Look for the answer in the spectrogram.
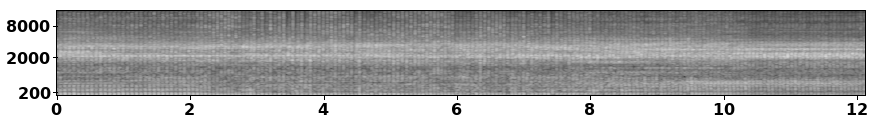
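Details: Suffolk Iron Foundry type 98G14 tiny four-stroke sidevalve single-cylinder, Coca-Cola-bottle size: fast, even popping beat with steady rhythm, no misses or knocks; normal running.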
